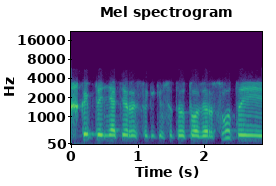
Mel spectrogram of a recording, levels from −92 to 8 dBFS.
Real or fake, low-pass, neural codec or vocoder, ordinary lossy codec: real; 5.4 kHz; none; Opus, 16 kbps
